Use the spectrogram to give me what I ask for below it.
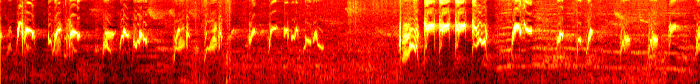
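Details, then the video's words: Red-whiskered bulbul song played to stimulate other birds to sing: bursts of quick whistled, warbling notes around mid-high pitch, loud phrases repeated with short gaps, a sharper cluster near the fourth second. "Chim Chào Mào Hót Hay - Giọng Rừng Cực Đỉnh | Kích Thích Chim Hót Căng"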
